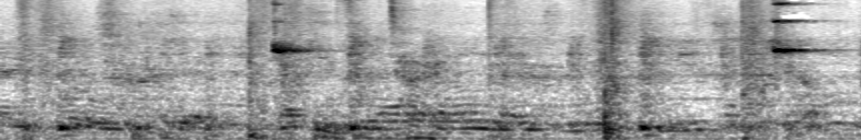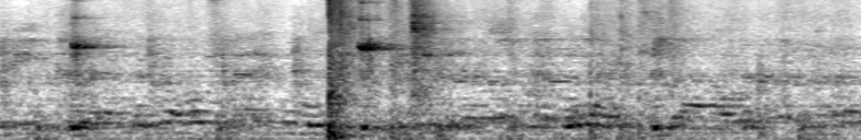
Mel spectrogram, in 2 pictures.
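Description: Boxing gloves landing in sparring: several sharp smacks of glove on glove and body, the loudest about three and six seconds in, with short squeaks of sneakers on a hard floor between them.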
